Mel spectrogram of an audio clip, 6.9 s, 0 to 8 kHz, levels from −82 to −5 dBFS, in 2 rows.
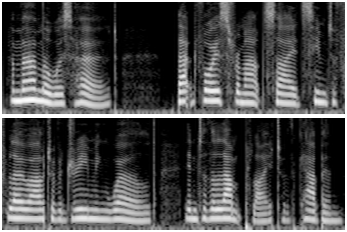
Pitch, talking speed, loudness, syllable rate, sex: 195 Hz, 200 wpm, -17 LUFS, 5.3 syllables/s, female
